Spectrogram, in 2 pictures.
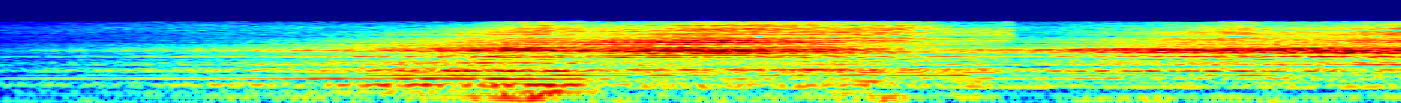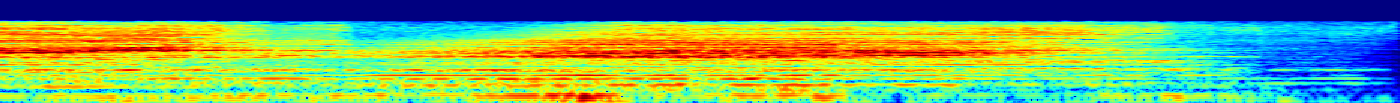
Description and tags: Discord Bell Metal Scream Reverse
Reverb backing on metal drum
Reverse, industrial, metal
